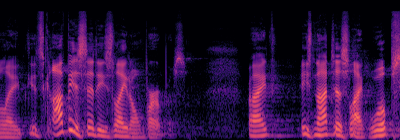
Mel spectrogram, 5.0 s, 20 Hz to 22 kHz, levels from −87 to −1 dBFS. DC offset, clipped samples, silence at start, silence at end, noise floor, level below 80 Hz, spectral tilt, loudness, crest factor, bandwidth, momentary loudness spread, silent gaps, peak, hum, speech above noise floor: under 0.1%; under 0.1%; 0 s; 0 s; -59 dBFS; -78 dBFS; -4 dB/octave; -30 LUFS; 18 dB; 16 kHz; 15 LU; none; -12 dBFS; none; 29 dB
